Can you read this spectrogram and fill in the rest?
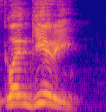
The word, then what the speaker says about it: Garioch: It's Glengarry. Of course. G-A-R-I-O-C-H. And it means the Valley of the Granary.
